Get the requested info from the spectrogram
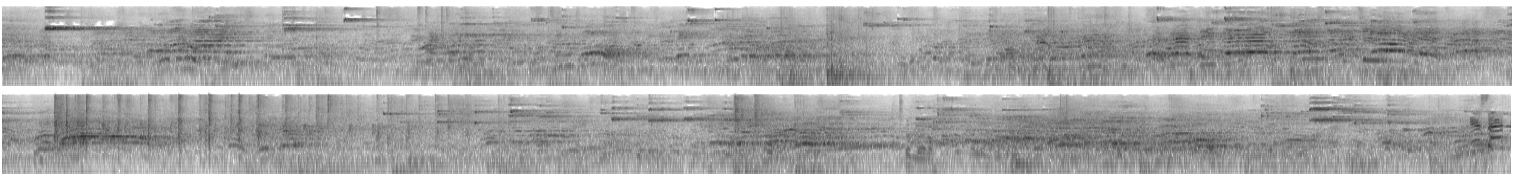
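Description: Basketball bouncing on a hardwood gym floor during play, with voices calling out, all echoing in a large gym.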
